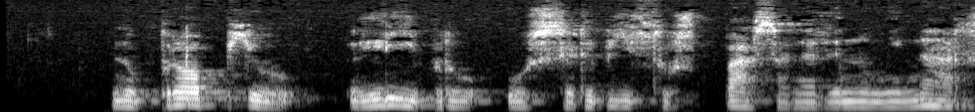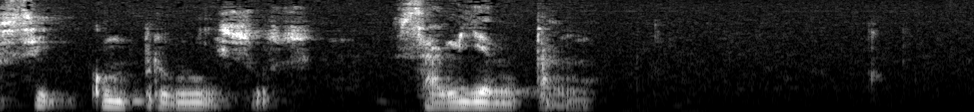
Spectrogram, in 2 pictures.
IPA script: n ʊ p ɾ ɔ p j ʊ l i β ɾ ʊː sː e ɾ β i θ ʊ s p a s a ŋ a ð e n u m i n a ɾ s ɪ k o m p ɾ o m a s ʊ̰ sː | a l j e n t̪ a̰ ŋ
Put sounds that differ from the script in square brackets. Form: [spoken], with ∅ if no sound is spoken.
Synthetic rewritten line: n ʊ p ɾ ɔ p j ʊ l i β ɾ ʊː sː e ɾ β i θ ʊ s p a s a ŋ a ð e n [o] m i n a ɾ s ɪ k o m p ɾ o m [i] s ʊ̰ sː | a l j e n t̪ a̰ ŋ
